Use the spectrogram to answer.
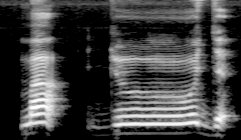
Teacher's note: huruf Jim disukunkan dimatikan lalu dipantulkan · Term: Qalqalah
